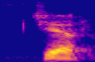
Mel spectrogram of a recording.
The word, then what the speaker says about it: Geoff: to spell my name it's jeff with a g g e o f f and last name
